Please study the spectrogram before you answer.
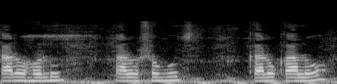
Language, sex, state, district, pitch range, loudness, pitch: Bengali, male, West Bengal, Cooch Behar, 135-170 Hz, -16 LUFS, 165 Hz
